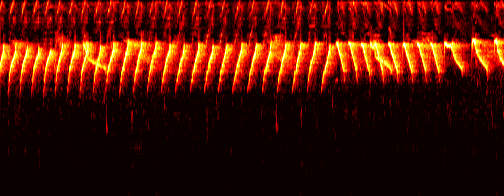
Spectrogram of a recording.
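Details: Nighttime white-eye song, a steady run of sharp high notes each sliding downward, repeated about three to four times a second without pause for the whole stretch; no other sounds stand out.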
